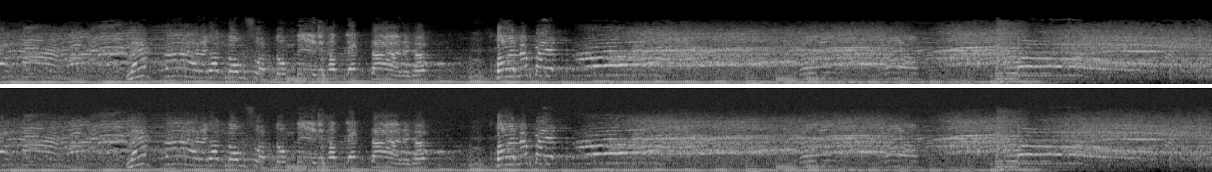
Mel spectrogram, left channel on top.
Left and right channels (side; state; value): right; noise; hiss, 19 dB below the sound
